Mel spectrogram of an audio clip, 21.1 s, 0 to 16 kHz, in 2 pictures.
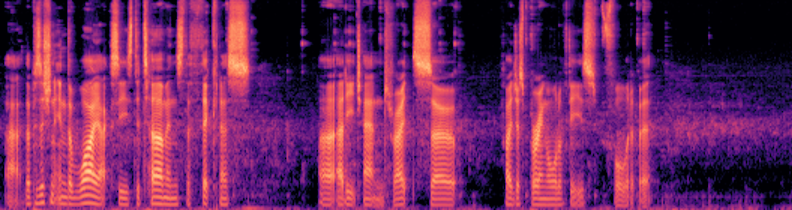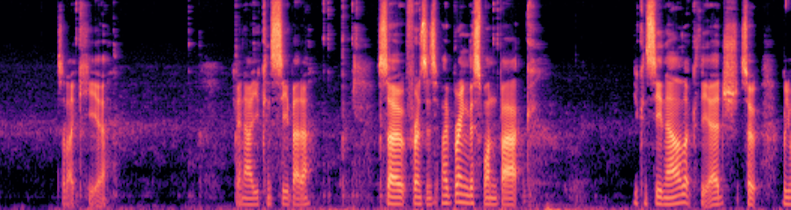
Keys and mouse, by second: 4.3 Tab, 7.6-11.5 drag, 9.3 g, 13.2 Tab, 13.2-16.5 middle drag, 16.5-19.1 drag, 17.6 g, 19.0 g.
